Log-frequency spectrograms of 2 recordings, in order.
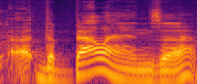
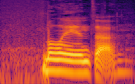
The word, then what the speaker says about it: Balanzza: So, getting back to the product 2 minutes into the show, this is called the Balanzza. Balanzza? How do you pronounce that? Balanzza.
